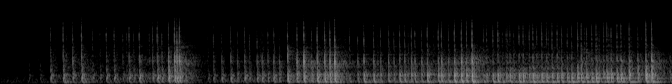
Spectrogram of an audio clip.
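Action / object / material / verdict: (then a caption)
tap / wooden table top / wood / none. Fingertips and short nails of both hands tap fast on the surface of a large solid wooden dining table. The result is a dense, uneven stream of short, dull knocks with little ring, running almost continuously after a quiet start.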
